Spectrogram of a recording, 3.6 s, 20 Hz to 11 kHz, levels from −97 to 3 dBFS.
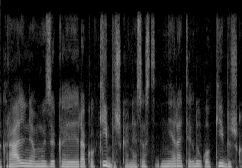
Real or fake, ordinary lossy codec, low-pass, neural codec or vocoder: fake; Opus, 64 kbps; 9.9 kHz; codec, 24 kHz, 6 kbps, HILCodec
